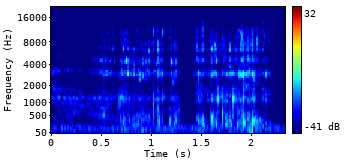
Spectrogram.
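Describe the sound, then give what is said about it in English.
Quiet wet sipping and slurping of sherry from a glass, a couple of soft bursts of liquid noise over about two seconds, with no talking. “We're going to work on this, but I'm going to have a sip of sherry first.”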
